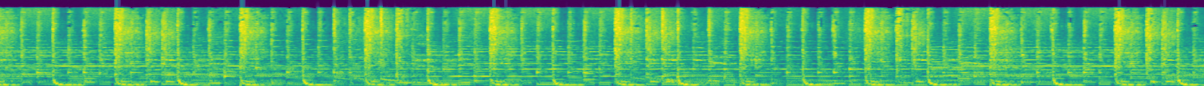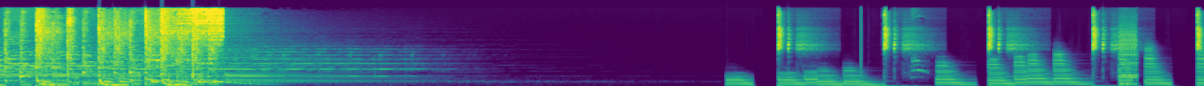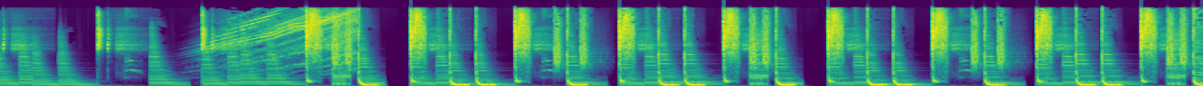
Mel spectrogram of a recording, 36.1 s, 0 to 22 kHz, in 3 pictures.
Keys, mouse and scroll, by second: 0.3 Up, 0.5 Right, 1.2 Up, 3.5 click, 3.9 click, 4.5 click, 5.7-6.1 ctrl+scroll down 2, 6.6 ctrl+space, 7.5 ctrl+middle click, 8.5 scroll down 2, 9.2 space, 12.2 ctrl+d, 12.6 ctrl+click, 14.6 ctrl+click, 15.7 click, 17.4-20.7 ctrl+shift+drag, 22.9 click, 24.3-26.6 drag, 27.1 click, 28.0-32.1 drag, 33.0 ctrl+shift+click, 34.1-36.1 ctrl+shift+drag.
